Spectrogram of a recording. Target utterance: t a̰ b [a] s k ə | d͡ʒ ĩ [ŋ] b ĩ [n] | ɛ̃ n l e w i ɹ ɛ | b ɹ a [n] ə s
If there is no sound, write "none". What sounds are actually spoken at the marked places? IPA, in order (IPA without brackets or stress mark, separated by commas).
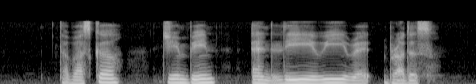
a, m, n, d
